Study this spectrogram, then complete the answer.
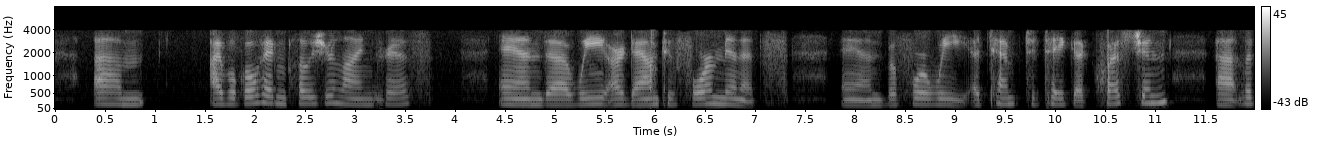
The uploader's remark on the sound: Callers can call. Personal responses to callers during the special call-in segment.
